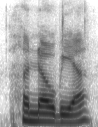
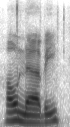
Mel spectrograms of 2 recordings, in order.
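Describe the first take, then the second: First: Honobia as huh-NO-bee-uh; spelling pronunciation. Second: Honubby as HO-nubby; Honubby, three syllables, ending like tubby; local pronunciation. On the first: Streamer naming the ridge, Honobia said as spelled. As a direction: stress the NO in Honobia. Spelled form, then self-corrects. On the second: Streamer correcting himself to Honubby, local pronunciation. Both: Real, not acted.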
